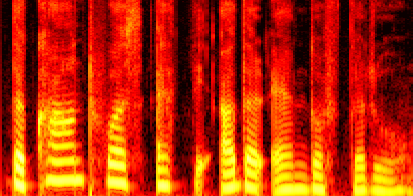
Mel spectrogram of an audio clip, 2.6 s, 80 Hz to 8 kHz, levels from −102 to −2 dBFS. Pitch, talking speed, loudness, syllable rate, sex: 175 Hz, 230 wpm, -22 LUFS, 4.9 syllables/s, female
